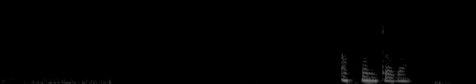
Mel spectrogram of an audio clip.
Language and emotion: Russian, neutral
